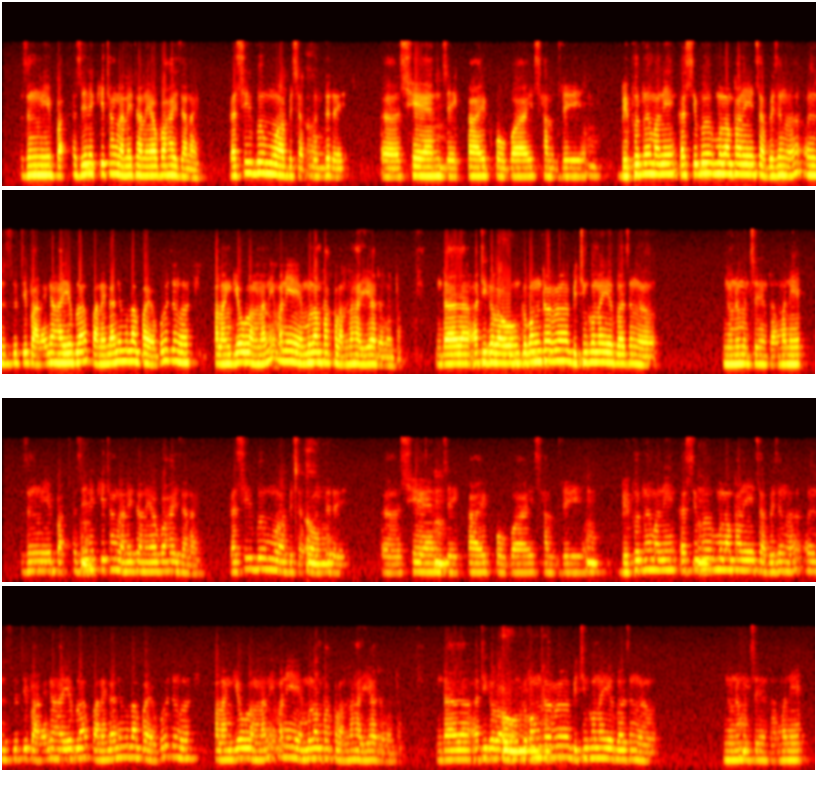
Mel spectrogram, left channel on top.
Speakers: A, on the left; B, on the right.
A: जोंनि बा जेनोखि
B: उम
A: थांनानै थानायाव बाहायजानाय गासैबो मुवा बेसादफोर
B: औ उम
A: जेरै- ओ सेन
B: उम
A: जे खाइ खबाय सानद्रि
B: उम
A: बेफोरनो माने गासिबो
B: उम
A: मुलाम्फानि हिसाबै जोङो ओ जुदि बानायनो हायोब्ला बानायनानै मुलाम्फायावबो जोङो फालांगियाव लांनानै माने मुलाम्फा खालामनो हायो आरो नोंथां दा आथिखालाव
B: औ नंगौ
A: गोबांथार
B: नोंथां
A: बिथिंखौ नायोब्ला जोङो नुनो
B: उम
A: मोनसै नोंथां। माने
